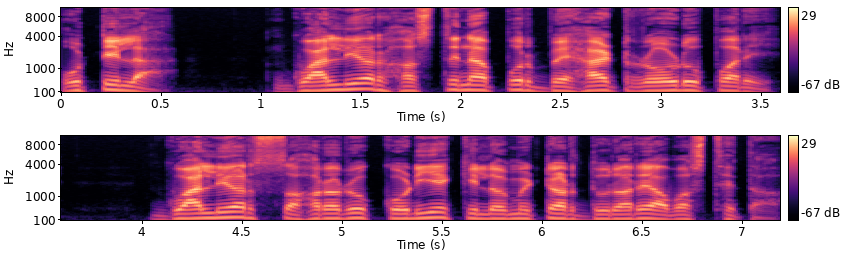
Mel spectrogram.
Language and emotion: Odia, neutral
